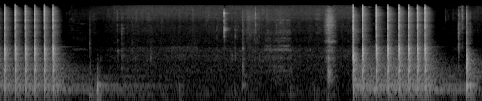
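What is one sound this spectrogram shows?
A hammer taps rapidly on metal, ringing.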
